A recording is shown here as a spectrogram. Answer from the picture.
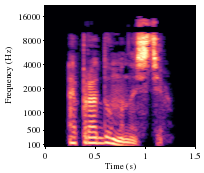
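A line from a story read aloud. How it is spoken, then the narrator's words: Calm. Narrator (Russian): спокойно ответила Вик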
